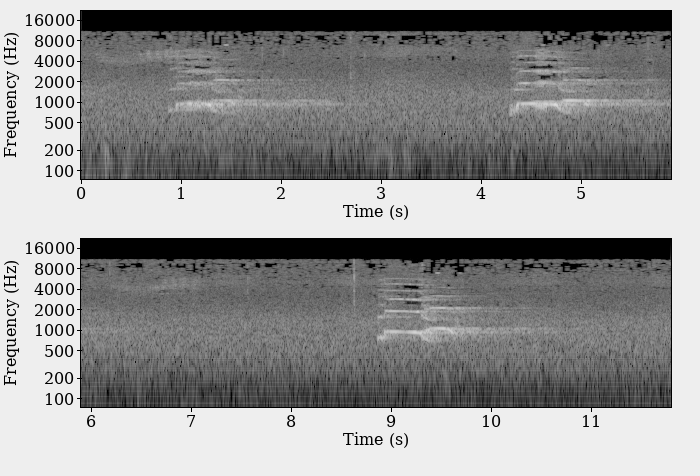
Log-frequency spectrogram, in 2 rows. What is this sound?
I heard and saw cranes at Målsjön in Kristdala,Sweden,it`s a bird-lake.
I did some recordings in 2nd of april.
microphones two CM3 from Line Audio
And windshields from rycote.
